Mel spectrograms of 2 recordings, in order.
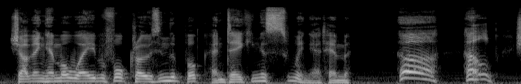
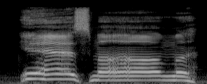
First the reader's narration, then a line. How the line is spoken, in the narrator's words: she sighed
